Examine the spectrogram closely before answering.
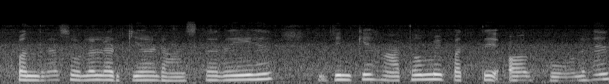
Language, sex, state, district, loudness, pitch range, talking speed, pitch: Hindi, female, Haryana, Rohtak, -17 LUFS, 190-215 Hz, 140 wpm, 205 Hz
